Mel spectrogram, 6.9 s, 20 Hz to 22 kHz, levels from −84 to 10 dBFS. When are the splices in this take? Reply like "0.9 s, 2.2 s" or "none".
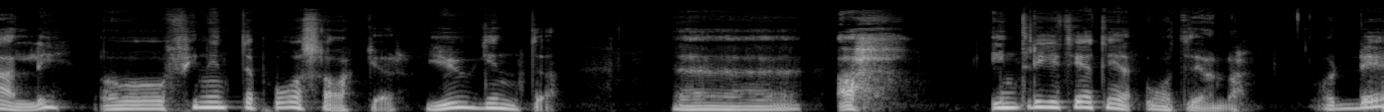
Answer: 4.1 s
